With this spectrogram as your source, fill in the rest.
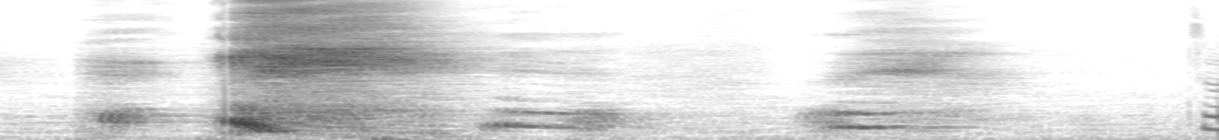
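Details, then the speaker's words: A woman gives a single sharp, forceful sneeze after a brief in-breath, followed by soft vocal sounds; she remarks it felt like a proper sneeze for the first time in a while. "でも久々にクシュンってちゃんとしてる気がする。"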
